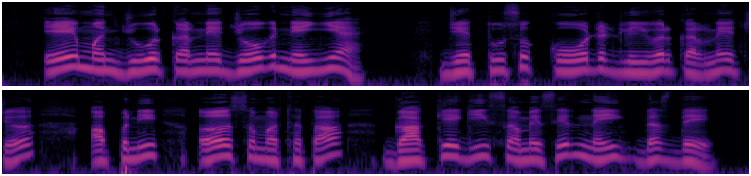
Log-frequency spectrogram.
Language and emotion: Dogri, angry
